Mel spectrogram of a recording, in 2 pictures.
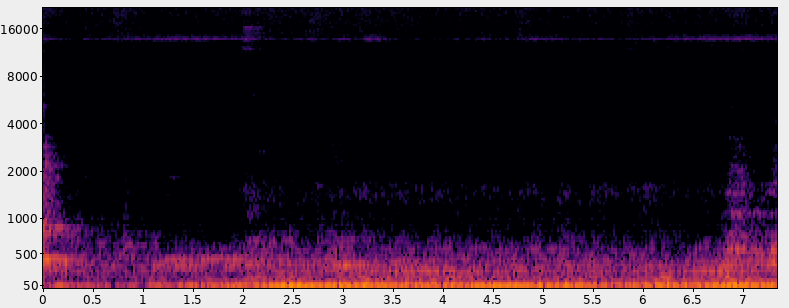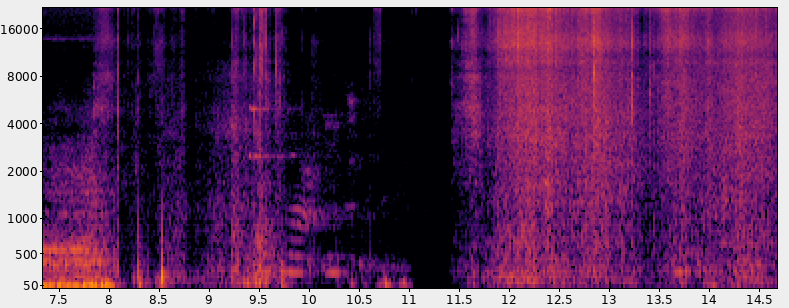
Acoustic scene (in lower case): elevator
